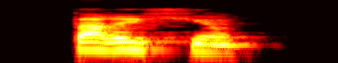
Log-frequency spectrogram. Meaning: 1. apparition 2. creation 3. publication
- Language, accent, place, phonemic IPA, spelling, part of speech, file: French, France, Lyon, /pa.ʁy.sjɔ̃/, parution, noun, LL-Q150 (fra)-parution.wav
